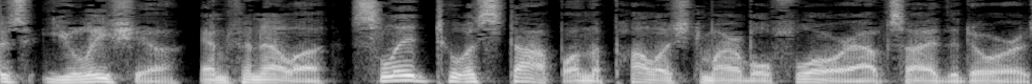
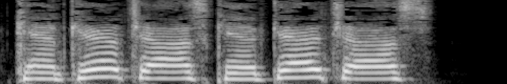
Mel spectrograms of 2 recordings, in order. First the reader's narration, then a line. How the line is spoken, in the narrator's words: The boys with a squeal shouting taunts of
